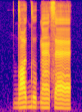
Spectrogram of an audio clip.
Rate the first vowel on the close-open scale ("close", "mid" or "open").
close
